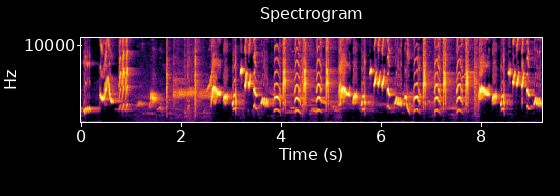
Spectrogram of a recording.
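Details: White-rumped shama, used as a lure to prompt silent shamas, pours out a rich, varied song of loud whistles, sweeping slurs and sharp chattering notes in quick, nearly unbroken phrases.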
